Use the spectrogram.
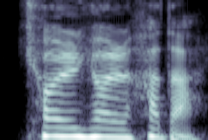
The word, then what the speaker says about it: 혈혈하다: 한자 시험에도 자주 나오는데 이 글자 두 개를 이렇게 써서 하면 자자가 아니라 혈혈입니다. 혈혈하다, 혈혈하다의 어근인데 우뚝하게 외로이 서 있다, 의지할 곳이 없이 외롭다, 아주 작다.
